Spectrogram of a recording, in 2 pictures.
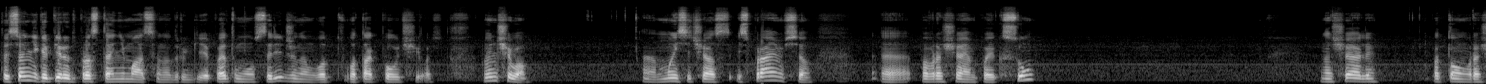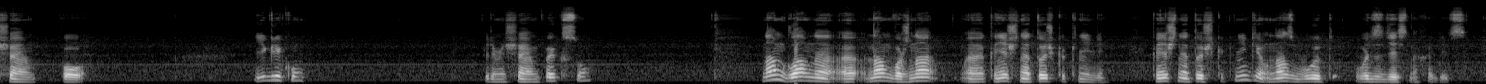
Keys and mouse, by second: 1.3-3.8 middle drag, 4.1-5.4 middle drag, 8.3-11.2 drag, 12.0-12.7 drag, 14.1-17.0 drag, 18.9-20.7 drag, 23.8-25.3 middle drag, 25.3-27.7 drag, 27.9-29.6 drag.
